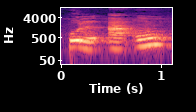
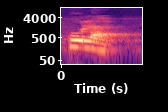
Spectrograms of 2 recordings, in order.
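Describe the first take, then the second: First: The glottal stop after qul is kept. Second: The glottal stop is dropped, its vowel moves to l. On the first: This is the reading of most reciters. "qul a'u jadi qula" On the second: This is the reading of Warsh. "hamzahnya dihapus ... menjadi qula"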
